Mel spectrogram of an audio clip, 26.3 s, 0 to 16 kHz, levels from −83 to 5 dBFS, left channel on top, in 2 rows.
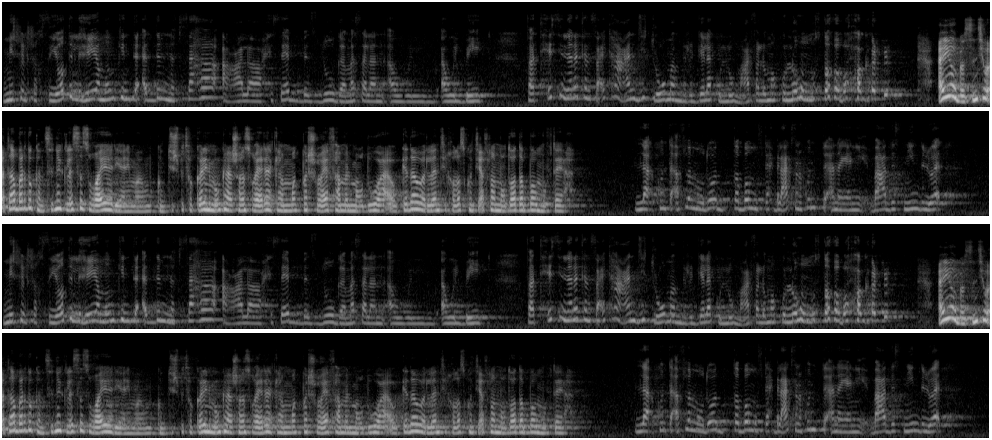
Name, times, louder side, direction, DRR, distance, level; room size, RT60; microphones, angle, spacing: voice 1, 0.0-6.4 6.6-11.8 21.6-25.7, equal, 10° right, 8 dB, 1.4 m, -39 dB
voice 2, 12.3-20.8, left 2 dB, 35° left, 10 dB, 1.2 m, -27 dB
23.5 x 22.0 x 8.8 m, 0.94 s
head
